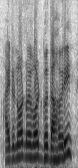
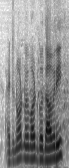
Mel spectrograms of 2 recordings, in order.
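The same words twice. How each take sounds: First: A bit louder, chuckling through the words; laughing. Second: Said in the usual way. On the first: Real, not acted. Teacher repeating to a student that he doesn't know, laughing.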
